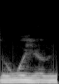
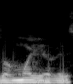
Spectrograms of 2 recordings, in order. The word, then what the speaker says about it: Omoyele: You have it correct on the platform, but I think your pronunciation is Omoyele, but it's Omoyele. So it's just to correct that.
